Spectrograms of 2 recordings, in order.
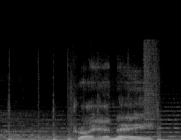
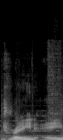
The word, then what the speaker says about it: Draenei: Draenei? Draenei? Draenei? No, if it's like maybe Drain, but I can see, but it looks like Drain A because of the EI.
